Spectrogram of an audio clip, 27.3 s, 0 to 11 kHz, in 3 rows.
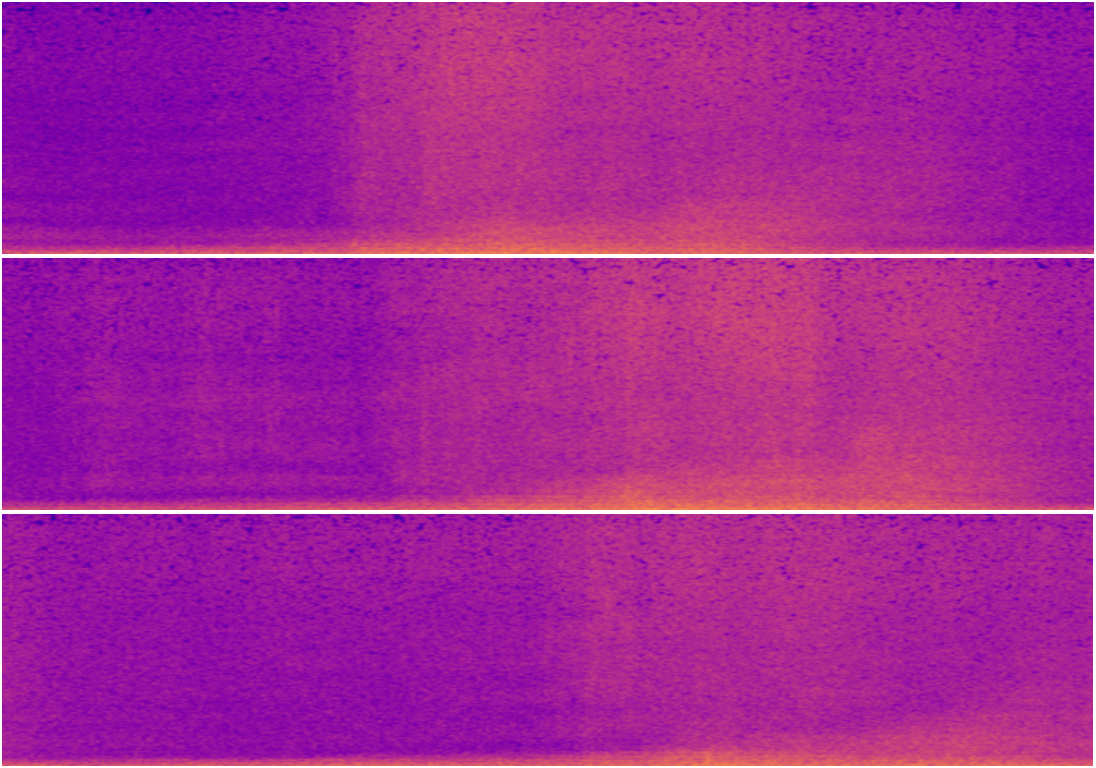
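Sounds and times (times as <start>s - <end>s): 
gentle ocean waves: 0.0s - 27.2s.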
